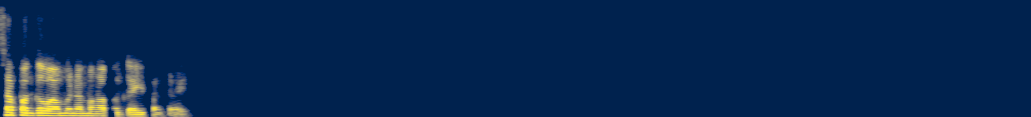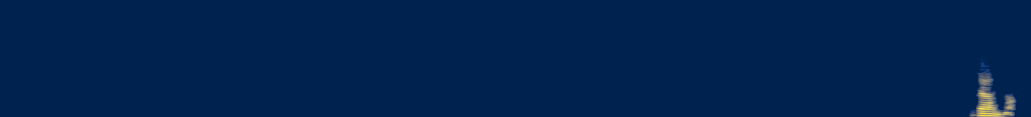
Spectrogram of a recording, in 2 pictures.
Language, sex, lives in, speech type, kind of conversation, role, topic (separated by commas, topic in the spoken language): Filipino, male, Philippines, conversation, unstructured, none, Ano ang ibig sabihin ng tiwala para sa’yo sa isang relasyon?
